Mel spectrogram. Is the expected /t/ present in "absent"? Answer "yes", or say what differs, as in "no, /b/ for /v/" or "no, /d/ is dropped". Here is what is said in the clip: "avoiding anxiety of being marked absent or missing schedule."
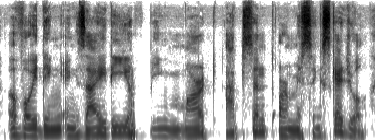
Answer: yes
